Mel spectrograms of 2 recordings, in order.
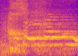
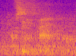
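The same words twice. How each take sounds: First: The phrase is shouted loudly. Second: The phrase is whispered softly. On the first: The speaker calls it wrong. "ada nggak teriak-teriak sama pacarnya?" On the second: The speaker calls it right. "Yang ngomongnya lembut, bisik-bisik bahkan. ... Pelan"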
